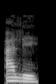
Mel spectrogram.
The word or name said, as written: aller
